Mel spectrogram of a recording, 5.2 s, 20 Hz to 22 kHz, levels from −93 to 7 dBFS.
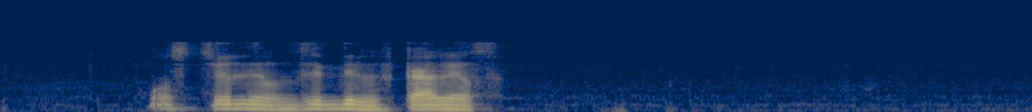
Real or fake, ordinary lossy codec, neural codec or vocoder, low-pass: fake; AAC, 32 kbps; codec, 16 kHz in and 24 kHz out, 1.1 kbps, FireRedTTS-2 codec; 5.4 kHz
